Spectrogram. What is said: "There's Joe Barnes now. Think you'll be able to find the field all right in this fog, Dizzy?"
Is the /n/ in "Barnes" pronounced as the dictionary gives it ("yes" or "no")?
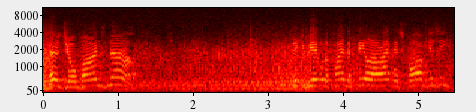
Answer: yes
